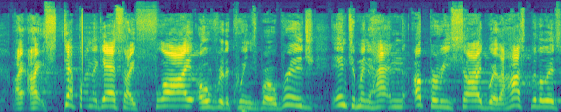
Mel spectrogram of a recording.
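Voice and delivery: ordinary talk, nothing marked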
